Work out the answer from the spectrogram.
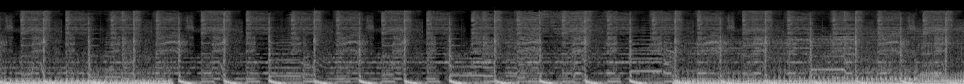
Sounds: music

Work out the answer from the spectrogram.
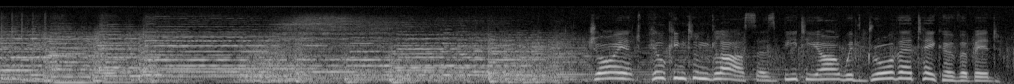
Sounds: music
speech

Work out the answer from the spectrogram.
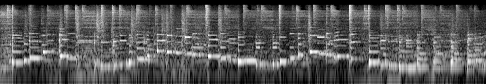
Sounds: music
swing music

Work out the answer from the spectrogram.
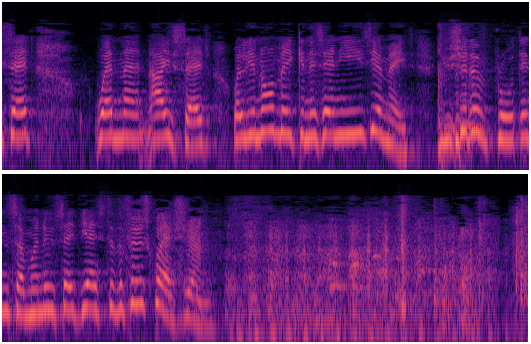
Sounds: speech

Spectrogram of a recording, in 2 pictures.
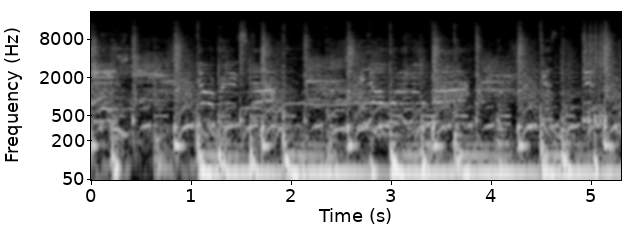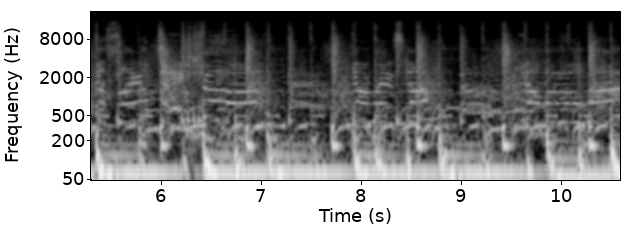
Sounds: music

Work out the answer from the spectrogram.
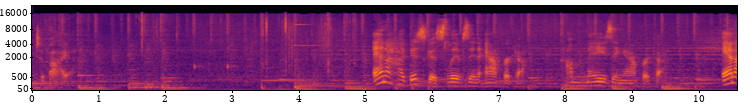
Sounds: speech
music

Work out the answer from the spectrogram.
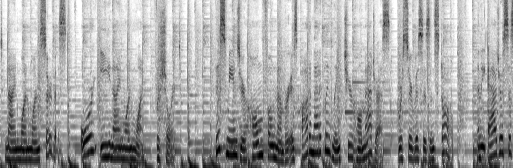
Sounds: music
speech

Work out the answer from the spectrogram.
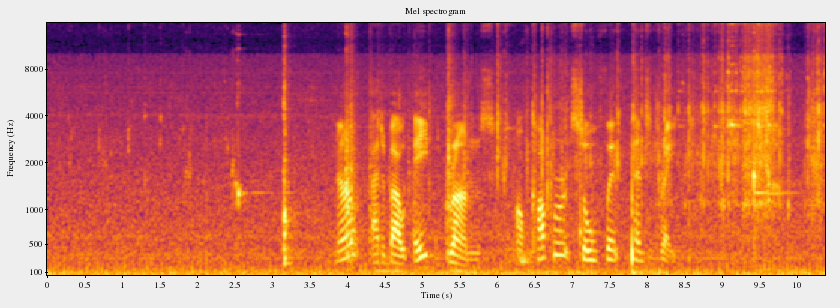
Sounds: speech

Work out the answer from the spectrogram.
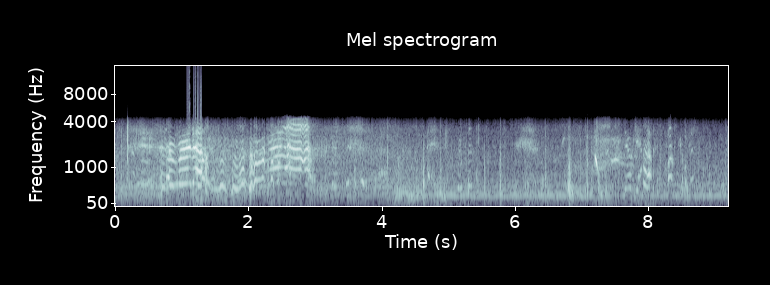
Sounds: speech

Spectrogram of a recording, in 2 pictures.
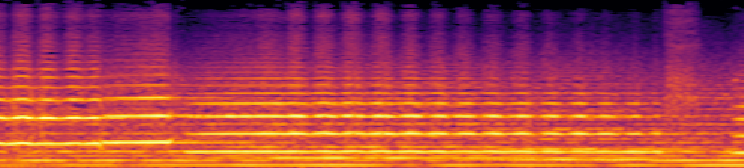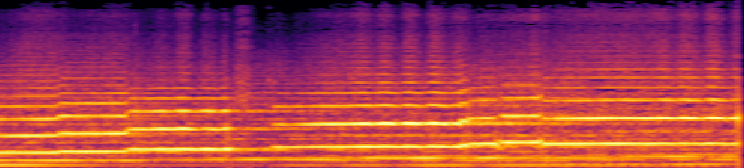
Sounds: flute

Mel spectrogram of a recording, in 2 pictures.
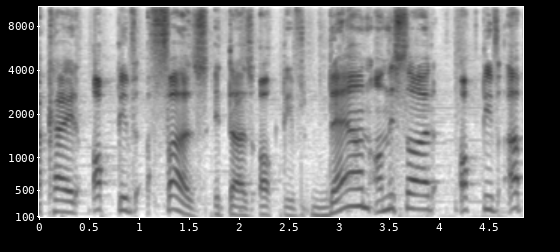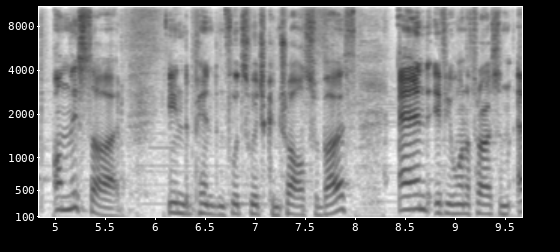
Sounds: speech

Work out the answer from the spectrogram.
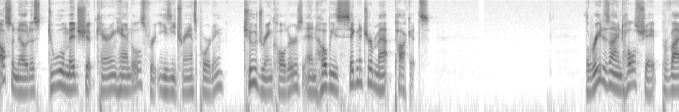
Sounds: speech

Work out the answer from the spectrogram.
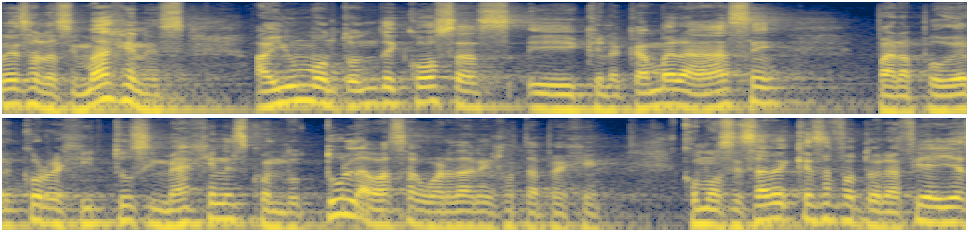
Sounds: speech

